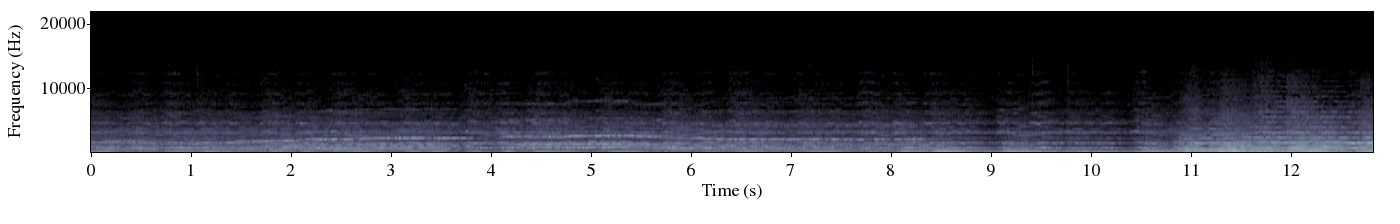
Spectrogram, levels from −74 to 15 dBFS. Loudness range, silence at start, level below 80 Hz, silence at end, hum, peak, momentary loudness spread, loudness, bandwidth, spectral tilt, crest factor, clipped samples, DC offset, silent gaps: 4 LU; 0 s; -50 dBFS; 0 s; none; -6 dBFS; 10 LU; -25 LUFS; 13 kHz; -5.5 dB/octave; 18 dB; under 0.1%; under 0.1%; none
